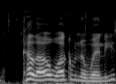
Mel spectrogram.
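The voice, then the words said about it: Put-on Australian accent. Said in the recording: “That's probably the best accent I've ever heard ... do. ... Australian.”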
